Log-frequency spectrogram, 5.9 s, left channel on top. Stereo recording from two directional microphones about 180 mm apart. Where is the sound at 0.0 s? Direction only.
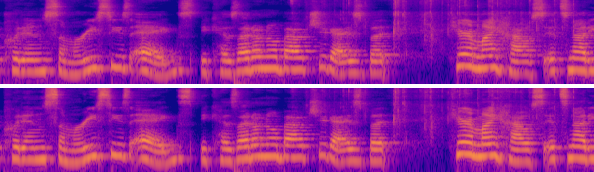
45° right (ahead or behind).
